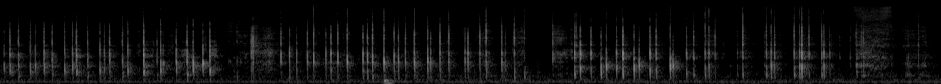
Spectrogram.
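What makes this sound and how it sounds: A small, hollow white cardboard box with a red top, held in the hands, is tapped with long nails. The result is a steady run of many quick, crisp clicks with a bright, papery tone and almost no ring, against a quiet background. Lighter scratchy brushes come in toward the end.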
